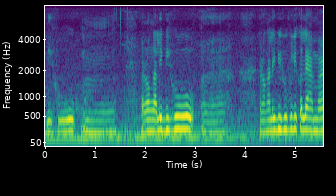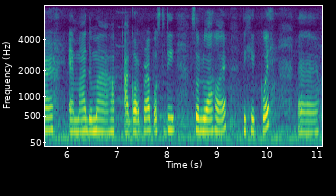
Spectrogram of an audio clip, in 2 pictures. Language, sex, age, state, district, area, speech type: Assamese, female, 30-45, Assam, Lakhimpur, rural, spontaneous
